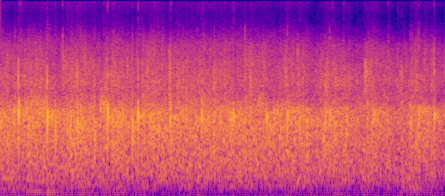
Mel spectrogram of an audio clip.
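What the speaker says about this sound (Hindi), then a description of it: "एक बार जोरदार ताली होनी चाहिए।" Hearty applause from an audience at an IMC business gathering, a continuous even wash of many hands clapping with no voices over it.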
